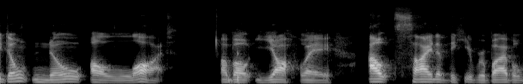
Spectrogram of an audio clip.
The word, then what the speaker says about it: Yahweh: And that's one of the mysteries still, is what this name, the name of this God, sounded like. I think the best bets are probably still Yahweh, or YeHoWaH. Seems to be a very likely candidate.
